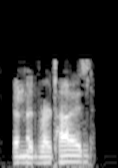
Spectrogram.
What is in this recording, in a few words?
"unadvertised", English; adjectives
